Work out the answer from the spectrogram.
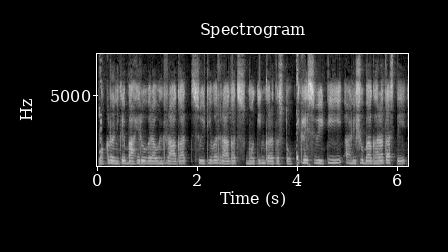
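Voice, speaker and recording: A woman narrates a serial episode in a casual recap, stringing scenes together plainly. Her voice is mellow and warm, with middling pitch. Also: flat delivery, moderate pace, breathy edge. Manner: plain storytelling, repeated "then she says" links.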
